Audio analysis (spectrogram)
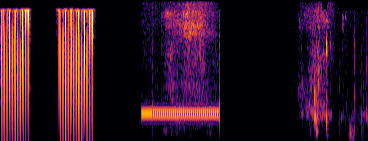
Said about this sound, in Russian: Если вы знаете добавочный номер вашего куратора, наберите его в тоновом номере.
